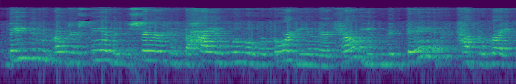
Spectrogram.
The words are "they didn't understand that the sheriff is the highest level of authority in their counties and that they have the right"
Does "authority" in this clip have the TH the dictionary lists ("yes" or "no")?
yes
